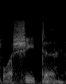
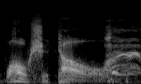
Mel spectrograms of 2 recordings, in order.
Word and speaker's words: Ouachita: And I found out that means good hunting in Cheyenne Arapaho language, Ouachita, and that's how you pronounce it, it's Ouachita. Instead of, we go, Ouachita. That's what we say, you know.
